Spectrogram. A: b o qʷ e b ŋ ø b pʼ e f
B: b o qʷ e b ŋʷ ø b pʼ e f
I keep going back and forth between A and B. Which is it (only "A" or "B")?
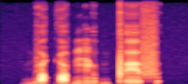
A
